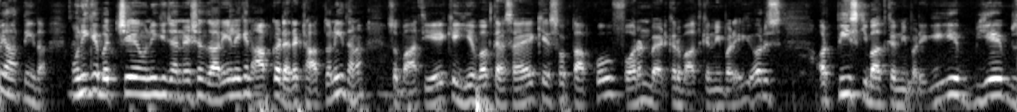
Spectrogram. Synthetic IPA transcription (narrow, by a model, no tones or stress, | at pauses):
biɦaːt̪nɐɦĩt̪ʰa̰ː | ʊnɦĩkebɐtːʃeʊnĩk̬id͡ʒɛːnɾeːʃənzaːɾəɦɛ̃leːk̬ɪnaːp̚kaɖaːɪɾɛːk̚ʈɦaːt̪t̪onɐɦĩt̪ʰanaːsoːba̰ːt̪jeɦɛkejeʋɐkt̪ɛːsaɦɛkeɪsʋɐk̚t̪aːp̚kofɔːɾənbɛːʈʰkəɾbaːt̪kɐɾnipɐɽḛːɡiɔːɾɪs | ɔːɾpiːskibaːt̪kɐɾnipɐɽeːɡijejeːz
